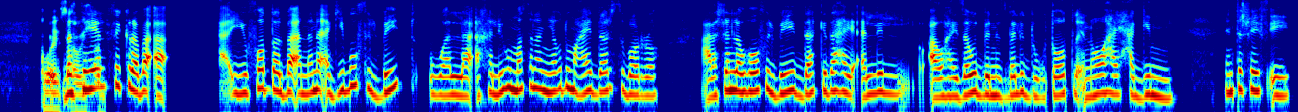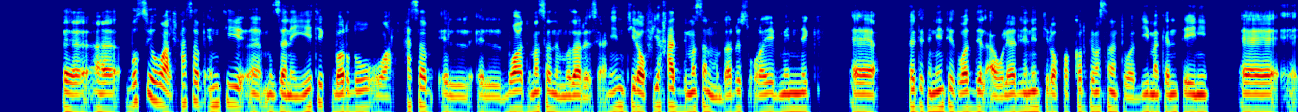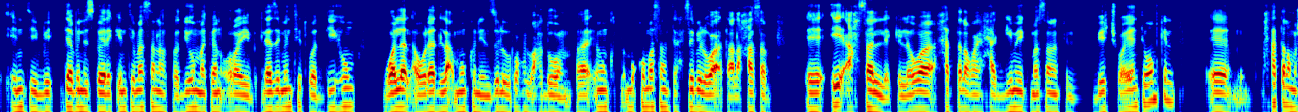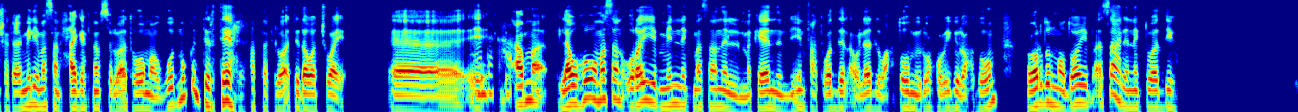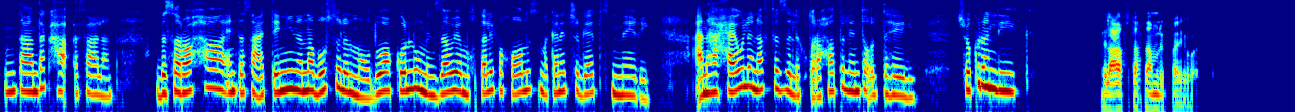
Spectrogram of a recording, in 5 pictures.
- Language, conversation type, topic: Arabic, advice, إزاي أقدر أركّز وأنا تحت ضغوط يومية؟
- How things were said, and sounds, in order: none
